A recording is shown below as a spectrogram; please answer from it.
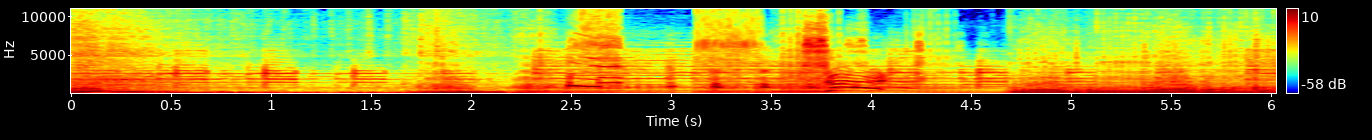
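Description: Cartoon race vehicles revving their engines under a music score. A steadier low engine rumble sets in near the end.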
